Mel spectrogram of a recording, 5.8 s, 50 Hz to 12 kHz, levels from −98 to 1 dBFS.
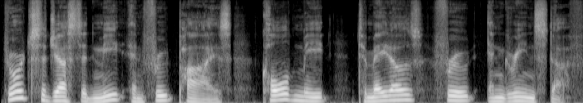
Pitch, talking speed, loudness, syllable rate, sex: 135 Hz, 135 wpm, -17 LUFS, 3.6 syllables/s, male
